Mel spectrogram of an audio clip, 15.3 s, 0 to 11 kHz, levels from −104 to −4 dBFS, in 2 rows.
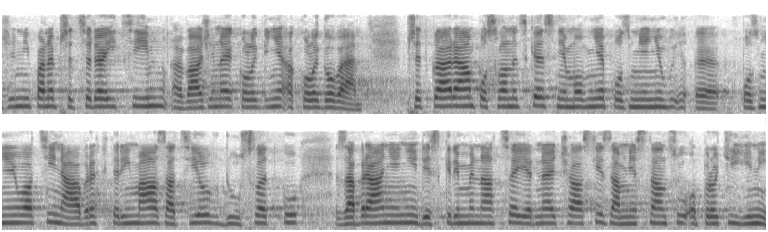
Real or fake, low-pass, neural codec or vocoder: fake; 7.2 kHz; codec, 16 kHz, 8 kbps, FunCodec, trained on Chinese and English, 25 frames a second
